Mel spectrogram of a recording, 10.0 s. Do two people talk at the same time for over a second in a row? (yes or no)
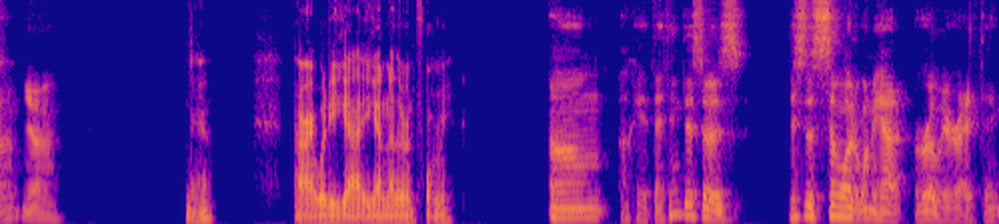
no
